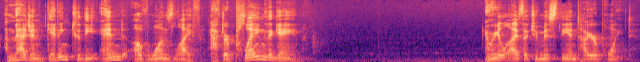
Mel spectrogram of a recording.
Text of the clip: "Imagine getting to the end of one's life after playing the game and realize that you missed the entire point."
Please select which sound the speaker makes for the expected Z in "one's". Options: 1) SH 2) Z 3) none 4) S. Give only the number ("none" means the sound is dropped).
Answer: 2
